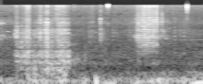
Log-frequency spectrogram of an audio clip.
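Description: A hand squeezes loose frost, which crunches.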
